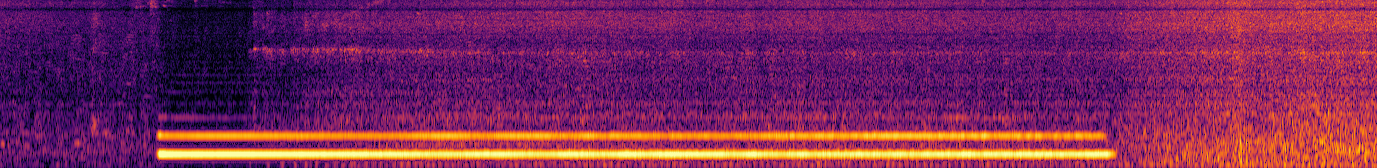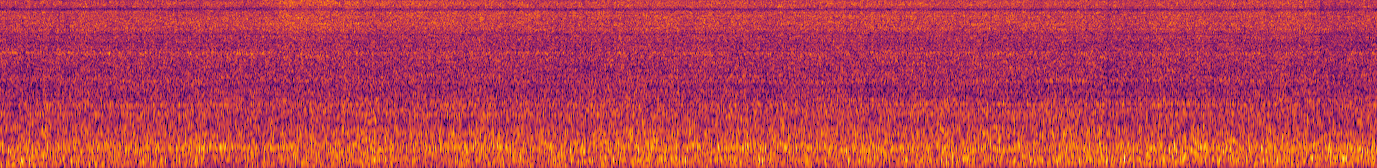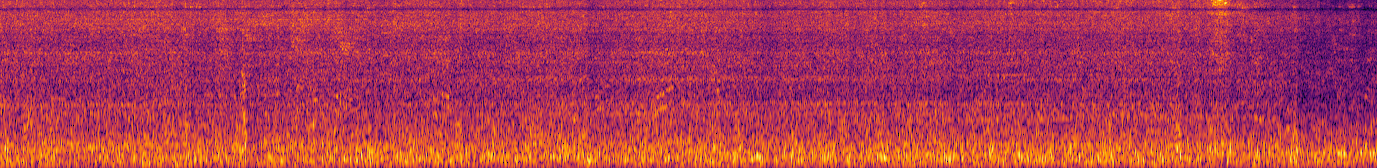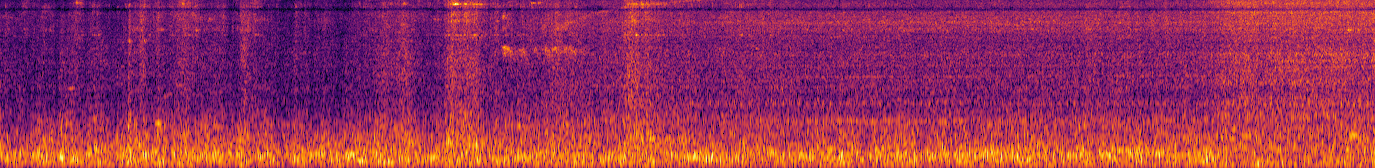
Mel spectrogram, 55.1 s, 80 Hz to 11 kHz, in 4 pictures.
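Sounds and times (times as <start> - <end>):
diesel railbus rumbling on track: 0.0 - 55.0
train horn long note: 1.6 - 11.2.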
